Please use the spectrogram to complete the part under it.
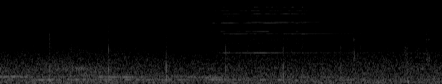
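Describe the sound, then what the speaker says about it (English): An old-style telephone bell rings inside the video game Everybody's Gone to the Rapture, a high repeating trill that starts midway and carries for about a second over a steady ambient background hum. "I hear a phone."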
